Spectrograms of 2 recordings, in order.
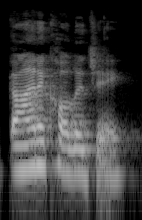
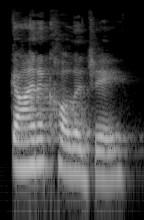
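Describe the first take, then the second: The two takes are said the same way.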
